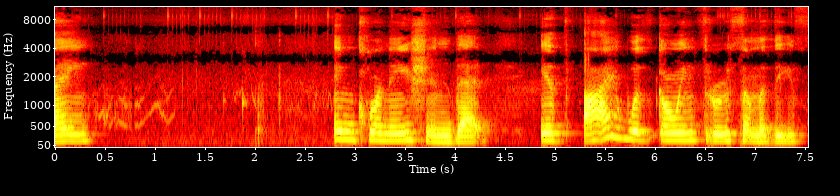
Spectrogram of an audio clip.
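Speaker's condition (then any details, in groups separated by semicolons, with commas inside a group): Cerebral palsy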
